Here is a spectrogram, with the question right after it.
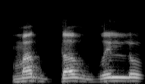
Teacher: دال کو ہم جماؤ کے ساتھ پڑھیں گے، کیونکہ یہ حرف قلقلہ ہے، حرف قلقلہ مشدد ہو تو جماؤ سے پڑھیں گے.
